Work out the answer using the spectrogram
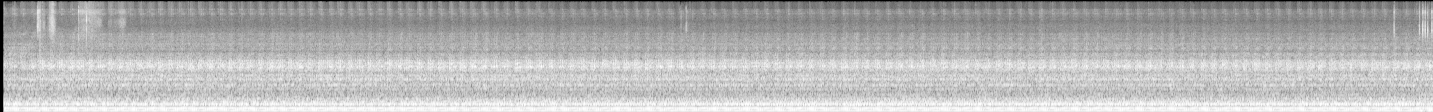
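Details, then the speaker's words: Exhaust fan running on worn bearings: steady low, rough rumble with a throb about twice a second. It sounds awful but still works. "sounds awful, but at least it still works."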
